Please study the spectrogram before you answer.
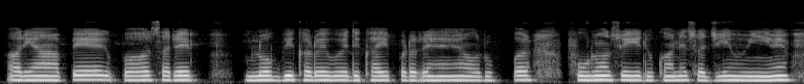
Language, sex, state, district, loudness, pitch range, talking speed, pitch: Hindi, female, Uttar Pradesh, Lalitpur, -13 LUFS, 190-200 Hz, 155 wpm, 195 Hz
